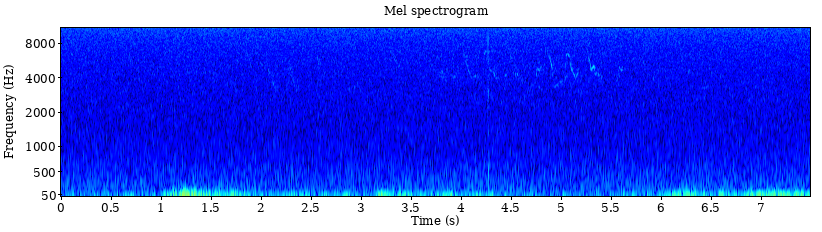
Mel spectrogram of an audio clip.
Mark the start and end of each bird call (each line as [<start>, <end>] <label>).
[3.70, 5.70] Warbling White-eye (Zosterops japonicus)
